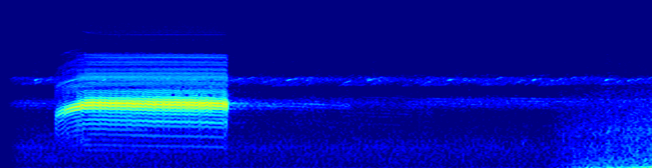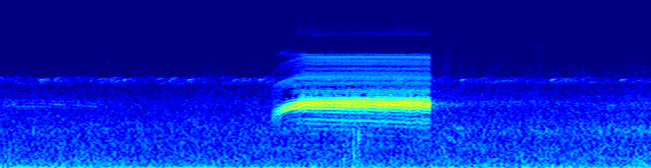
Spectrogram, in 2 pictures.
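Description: Two loud buzzing tones, each about a second and a half long, each starting with a quick upward slide; a low rumble, like wind on the microphone, comes in about six seconds in and runs under the second tone.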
